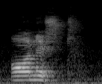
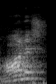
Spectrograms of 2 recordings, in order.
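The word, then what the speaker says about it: honest: अब यहां पर देखिए पहला अक्षर ये एच जो है, इसको हम हॉनेस्ट नहीं पढ़ रहे हैं, इसको ऑनेस्ट पढ़ रहे हैं। मीन्स एच साइलेंट है, तो साइलेंट होने पर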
